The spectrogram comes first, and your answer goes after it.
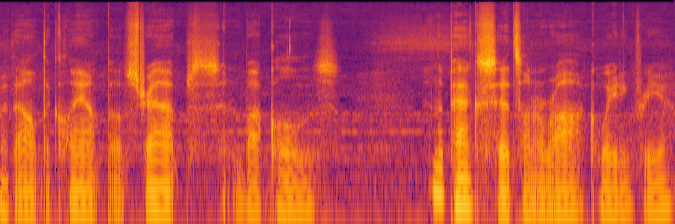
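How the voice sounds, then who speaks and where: Over music in the background, a man with a very deep, low pitch talks very slowly in a soothing, calm tone. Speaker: podcast host and therapist giving a guided meditation. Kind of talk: hypnotic guided meditation narration, second person imagery. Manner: soothing, slow, calm.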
